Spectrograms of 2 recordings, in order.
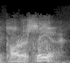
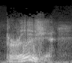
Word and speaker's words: parousia: If I'm talking about the Greek word, I'll say parousia, and put the emphasis upon the last syllable where I feel it should be. But if somebody wants to use the English form that you can find in the dictionary and say parousia, that's all right with me.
